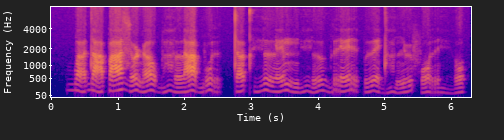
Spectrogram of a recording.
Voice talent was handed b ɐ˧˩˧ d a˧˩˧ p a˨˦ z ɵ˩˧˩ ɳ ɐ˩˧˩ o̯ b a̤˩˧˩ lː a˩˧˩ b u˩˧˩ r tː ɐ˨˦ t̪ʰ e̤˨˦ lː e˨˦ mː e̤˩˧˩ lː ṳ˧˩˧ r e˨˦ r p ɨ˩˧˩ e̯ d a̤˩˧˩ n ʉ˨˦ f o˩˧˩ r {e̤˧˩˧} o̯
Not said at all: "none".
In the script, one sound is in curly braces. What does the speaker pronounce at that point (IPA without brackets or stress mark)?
e̤˧˩˧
